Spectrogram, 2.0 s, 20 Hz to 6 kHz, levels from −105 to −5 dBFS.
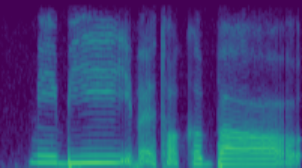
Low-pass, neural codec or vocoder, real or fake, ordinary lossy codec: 5.4 kHz; none; real; Opus, 16 kbps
